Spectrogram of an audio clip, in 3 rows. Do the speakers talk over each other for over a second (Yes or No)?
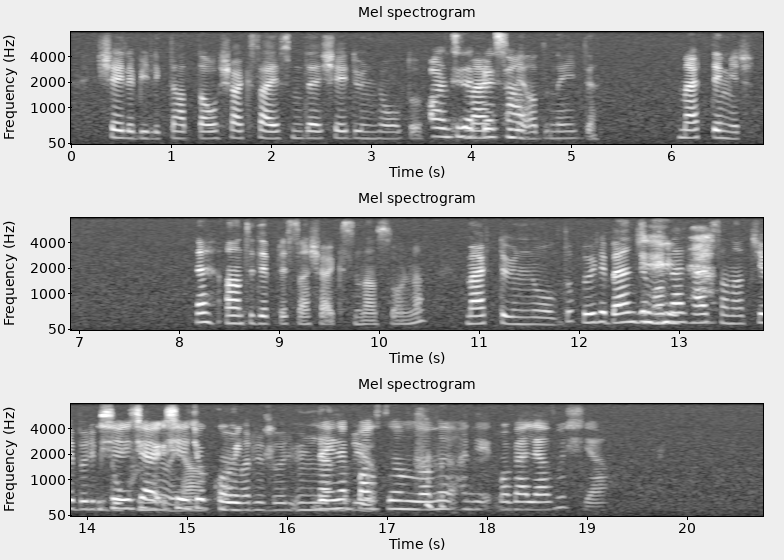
Yes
